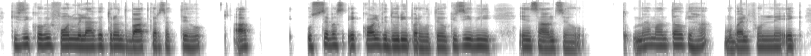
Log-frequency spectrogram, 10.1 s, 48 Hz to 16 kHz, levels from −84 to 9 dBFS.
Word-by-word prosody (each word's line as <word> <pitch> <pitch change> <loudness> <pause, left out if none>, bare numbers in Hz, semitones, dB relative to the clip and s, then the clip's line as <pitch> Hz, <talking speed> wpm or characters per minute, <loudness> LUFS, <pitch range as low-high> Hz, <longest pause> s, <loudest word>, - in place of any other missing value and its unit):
किसी 150 +2 0
को 150 -1 +1
भी 155 - +3
फ़ोन 145 -1 +2
मिलाकर 135 +1 +4
तुरंत 140 -2 0
बात 120 0 +4
कर 130 - -2
सकते 120 +2 -4
हो। 130 +1 -4 0.4
आप - - +1 0.7
उससे 140 +4 +2
बस 155 +1 0
एक 145 0 0
कॉल 140 +1 +4
की 140 - +2
दूरी 135 0 +4
पर 130 - +3
होते 120 +2 -2
हो, 125 - +1
किसी 140 +3 +1
भी 135 -1 0 0.4
इंसान 125 -3 +2
से 120 -2 -2
हो। 105 0 -7 0.5
तो - - -11
मैं 135 +5 -1
मानता 150 +1 -1
हूँ 150 -1 +2
कि 145 -3 -1
हाँ, 130 +3 -4 0.2
मोबाइल 120 +2 0
फ़ोन 125 +1 -4
ने 130 - -1
एक 135 -1 -1
135 Hz, 205 wpm, -21 LUFS, 125-145 Hz, 0.7 s, मिलाकर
